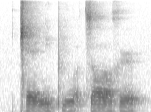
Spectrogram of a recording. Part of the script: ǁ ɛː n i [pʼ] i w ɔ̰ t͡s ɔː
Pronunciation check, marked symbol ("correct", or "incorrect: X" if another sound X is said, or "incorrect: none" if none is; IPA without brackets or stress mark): correct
